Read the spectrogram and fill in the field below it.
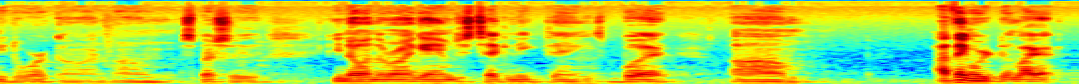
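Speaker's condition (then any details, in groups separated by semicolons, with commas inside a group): No condition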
